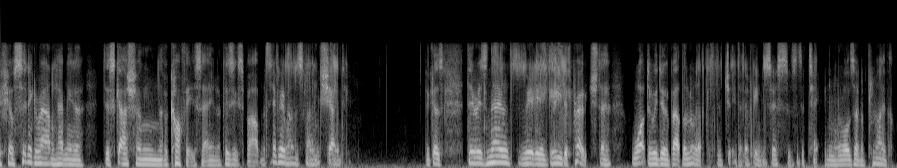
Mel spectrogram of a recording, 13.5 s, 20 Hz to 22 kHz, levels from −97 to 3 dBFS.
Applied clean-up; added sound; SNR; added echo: neural diffusion model UNIVERSE++.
